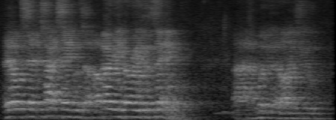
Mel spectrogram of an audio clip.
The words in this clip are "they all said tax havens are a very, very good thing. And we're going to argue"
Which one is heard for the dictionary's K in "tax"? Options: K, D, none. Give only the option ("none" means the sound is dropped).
K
